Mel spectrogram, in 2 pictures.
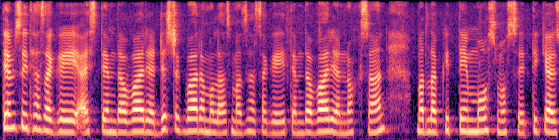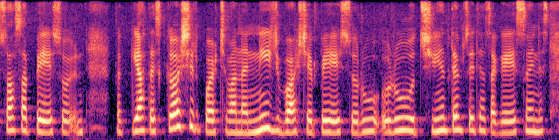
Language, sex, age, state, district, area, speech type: Kashmiri, female, 30-45, Jammu and Kashmir, Baramulla, rural, spontaneous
